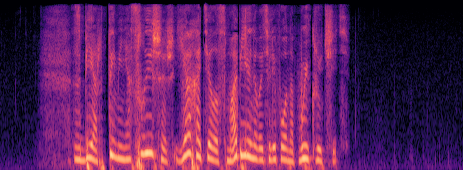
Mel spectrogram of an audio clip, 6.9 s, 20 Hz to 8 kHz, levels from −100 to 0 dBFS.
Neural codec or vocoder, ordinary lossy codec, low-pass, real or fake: none; AAC, 32 kbps; 7.2 kHz; real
